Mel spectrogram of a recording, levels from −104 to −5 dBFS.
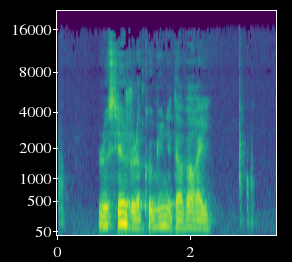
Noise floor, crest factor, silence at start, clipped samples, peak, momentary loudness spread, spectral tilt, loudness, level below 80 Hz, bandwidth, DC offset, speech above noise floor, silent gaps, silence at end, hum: -59 dBFS; 18 dB; 0.05 s; under 0.1%; -2 dBFS; 23 LU; -6 dB/octave; -18 LUFS; -54 dBFS; 16 kHz; under 0.1%; 42 dB; none; 0.4 s; none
